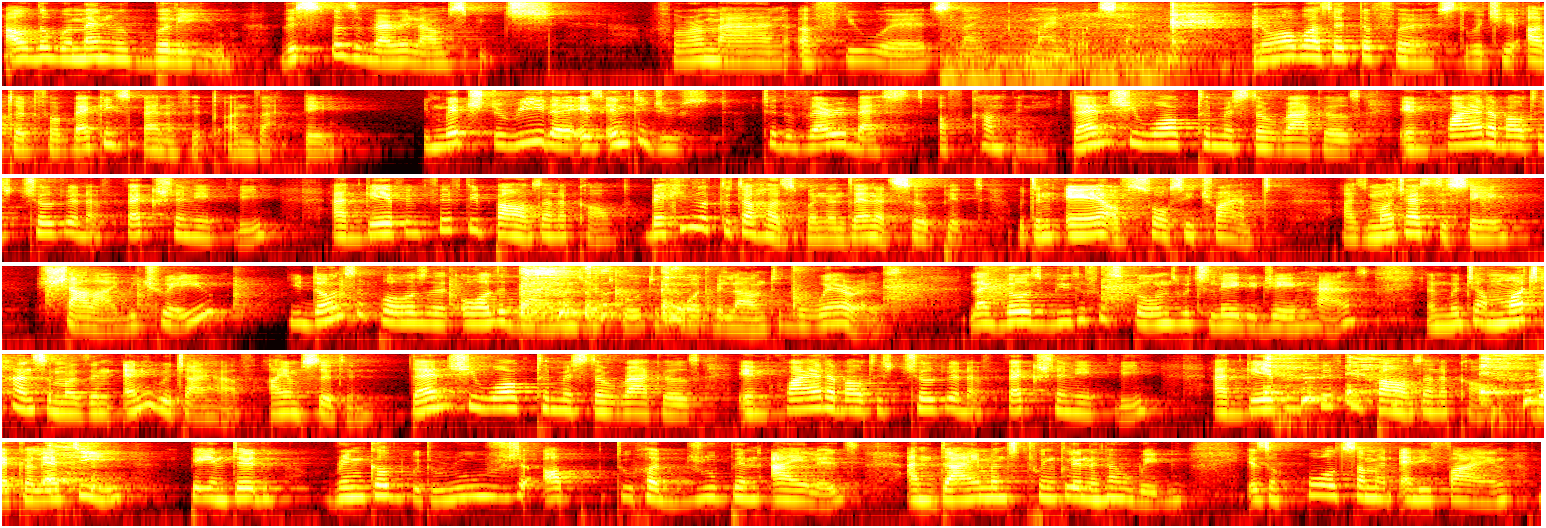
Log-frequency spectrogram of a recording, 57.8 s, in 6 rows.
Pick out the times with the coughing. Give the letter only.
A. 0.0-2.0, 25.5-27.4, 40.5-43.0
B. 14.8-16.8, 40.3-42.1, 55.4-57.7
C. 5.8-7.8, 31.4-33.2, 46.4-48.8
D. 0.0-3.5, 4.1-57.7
C.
